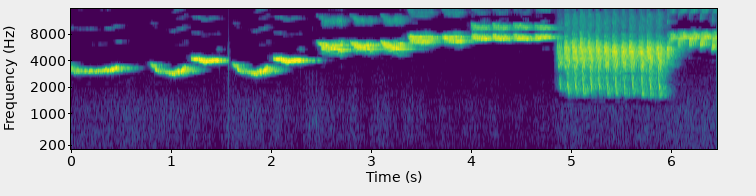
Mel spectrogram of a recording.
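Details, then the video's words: Cuban bullfinch singing: a series of clear whistled notes that climb step by step in pitch, each slightly higher than the one before, ending in a burst of buzzy, rattling trill and a final high whistle. "Negrito Cubano Cantando - Cuban Bullfinch Singing"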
